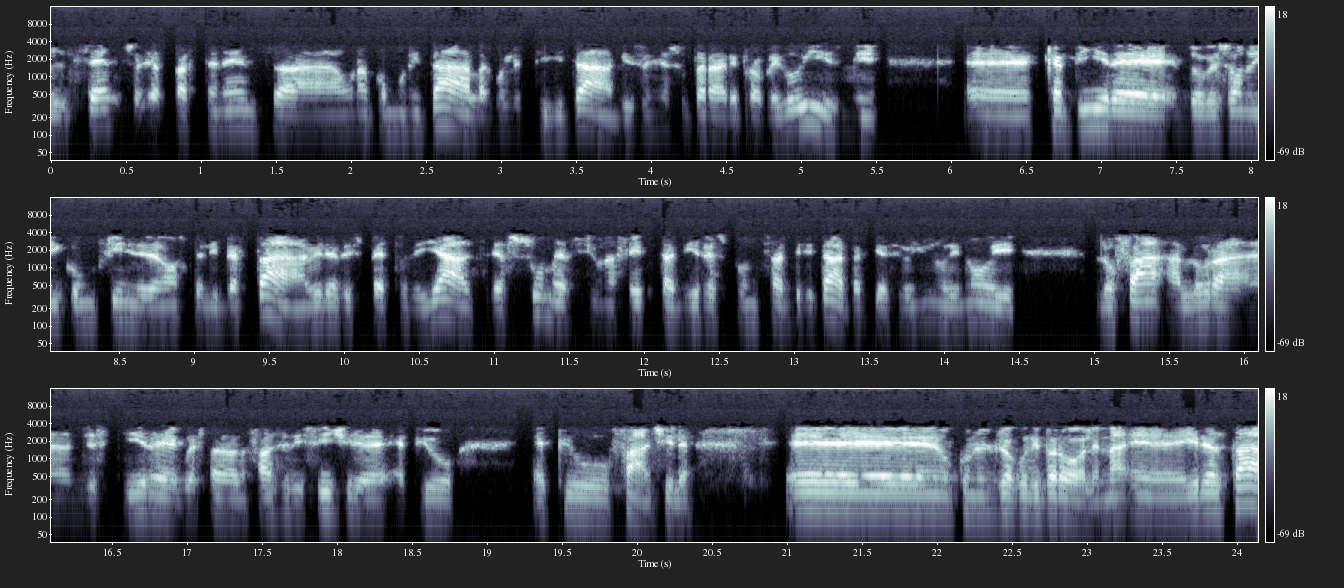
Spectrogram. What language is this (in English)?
Italian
